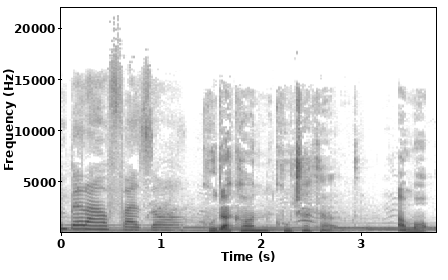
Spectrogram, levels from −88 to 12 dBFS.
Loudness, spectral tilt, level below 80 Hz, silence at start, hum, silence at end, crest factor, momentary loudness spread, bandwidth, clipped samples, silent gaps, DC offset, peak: -25 LUFS; -4.5 dB/octave; -76 dBFS; 0 s; none; 0 s; 22 dB; 13 LU; 18 kHz; under 0.1%; none; under 0.1%; -2 dBFS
